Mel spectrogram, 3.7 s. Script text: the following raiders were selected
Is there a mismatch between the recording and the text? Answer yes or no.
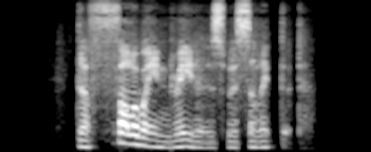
no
